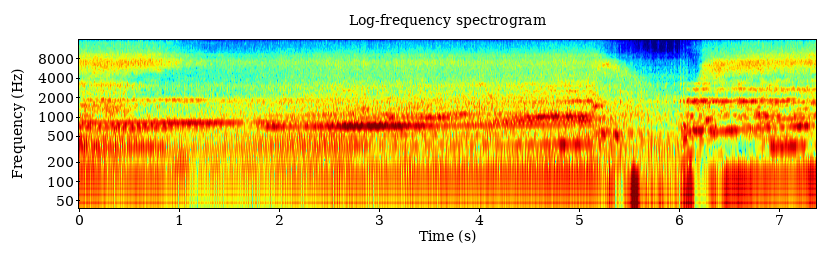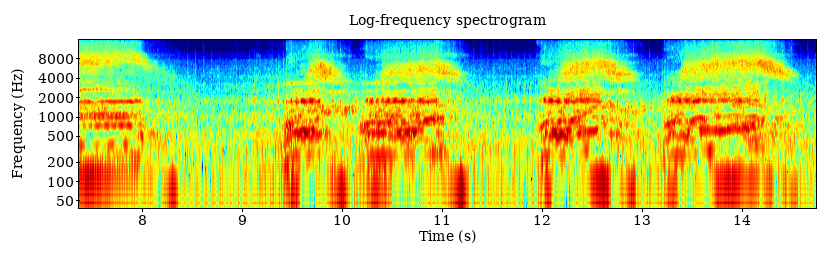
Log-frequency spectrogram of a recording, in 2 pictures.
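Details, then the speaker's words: Poulan Pro weed eater after a carburetor kit rebuild and high-speed screw adjustment, off choke: a steady idle, then crisp repeated throttle blips with a slight rich burble at the top. It runs well. "Now she's running pretty good."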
